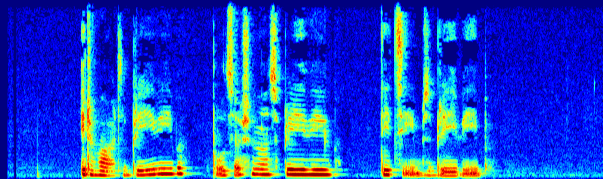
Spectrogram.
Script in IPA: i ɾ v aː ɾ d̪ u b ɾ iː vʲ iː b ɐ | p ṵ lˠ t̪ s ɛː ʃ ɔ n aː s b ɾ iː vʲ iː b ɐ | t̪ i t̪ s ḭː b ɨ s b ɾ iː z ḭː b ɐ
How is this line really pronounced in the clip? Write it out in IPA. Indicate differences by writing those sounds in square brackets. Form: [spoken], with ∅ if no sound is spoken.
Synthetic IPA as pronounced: i ɾ v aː ɾ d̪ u b ɾ iː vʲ iː b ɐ | p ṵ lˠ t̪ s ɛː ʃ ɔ n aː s b ɾ iː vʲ iː b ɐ | t̪ i t̪ s ḭː b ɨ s b ɾ iː [v] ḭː b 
